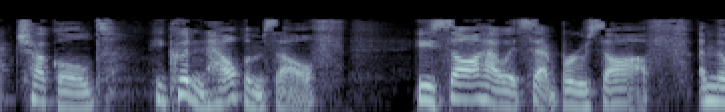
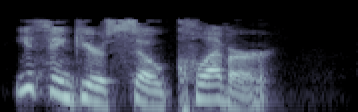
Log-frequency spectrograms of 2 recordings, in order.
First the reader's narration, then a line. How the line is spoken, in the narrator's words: said Bruce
